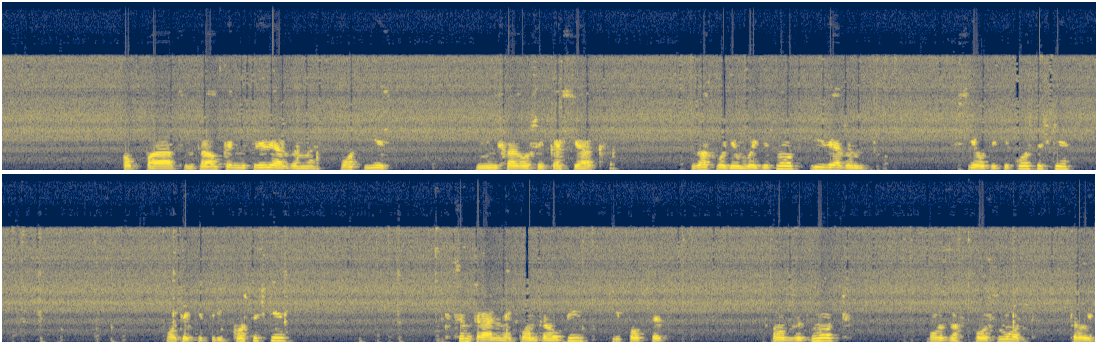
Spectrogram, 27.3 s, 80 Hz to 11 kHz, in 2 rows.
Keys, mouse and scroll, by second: 5.0 ctrl+z, 5.5 middle click, 6.5 shift+middle click, 8.5 click, 13.0 shift+click, 13.7 shift+click, 14.5 middle click, 15.1 shift+middle click, 16.5 shift+middle click, 18.3 shift+click, 20.0 ctrl+p, 22.2-23.3 drag, 24.8-25.8 drag, 26.2 KP_1.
